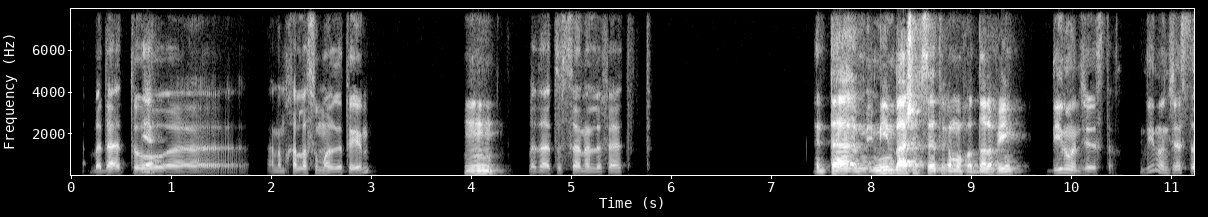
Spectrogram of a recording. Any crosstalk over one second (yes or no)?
no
